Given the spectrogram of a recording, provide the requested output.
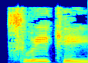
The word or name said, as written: sleeky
